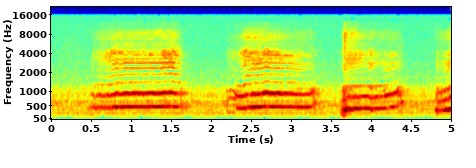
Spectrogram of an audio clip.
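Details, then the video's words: A pet dog making funny noises: three drawn-out, tonal yowling cries of about a second each, steady in pitch with a slight rise at the ends, then a fourth cry beginning, in a quiet small room. "Funny dog noises"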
